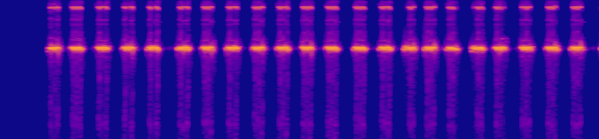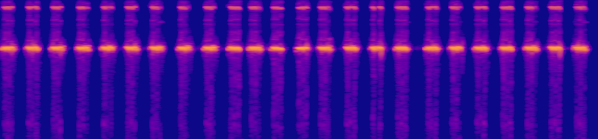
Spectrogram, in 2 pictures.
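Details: Cricket recorded clearly as tutor material for teaching white-rumped shamas: sharp high-pitched chirps repeated steadily about four times a second for nearly twelve seconds, each a short bright pulse, over a completely silent background.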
